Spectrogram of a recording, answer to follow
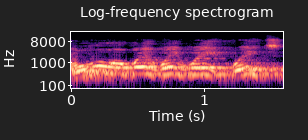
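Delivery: very high, rapid-fire comic urgency; acted high-pitched "hold on"; urgent calling back. Calling back boy walking away.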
